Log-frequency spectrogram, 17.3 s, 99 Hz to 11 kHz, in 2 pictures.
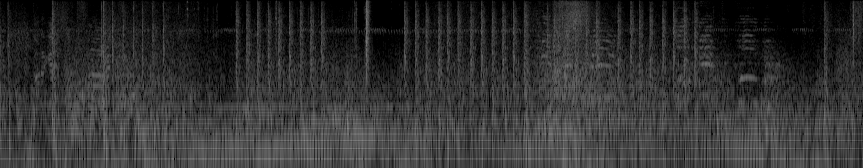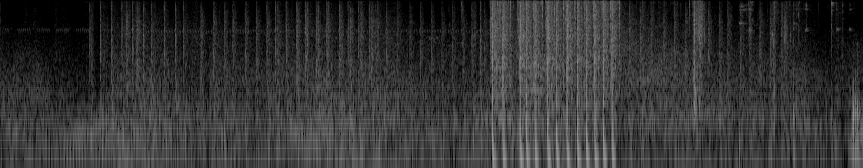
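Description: Gunfire in Stalker 2: Heart of Chornobyl, a modded playthrough, with bursts of shots and rapid automatic fire amid game ambience, and a loud intense volley near the end.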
